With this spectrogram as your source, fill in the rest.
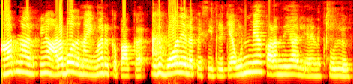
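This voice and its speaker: A woman's voice: fairly high pitch, racing, dull audio, slight background noise. A woman with a Tamil accent, pleading frantically and tearfully with her husband in a casual couple vlog. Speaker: wife in a prank vlog.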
